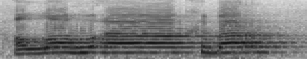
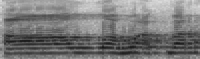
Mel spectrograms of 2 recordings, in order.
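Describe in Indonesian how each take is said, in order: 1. Vokal pertama pada Akbar dipanjangkan. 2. Vokal pertama pada Allahu dipanjangkan. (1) "dipanjangkan huruf hamzah di akbarnya" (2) "kalau dipanjangkan"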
